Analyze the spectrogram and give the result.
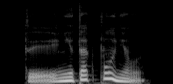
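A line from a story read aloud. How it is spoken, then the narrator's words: Gloomy, dismissive. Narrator (Russian): мрачно отмахивается Роберто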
